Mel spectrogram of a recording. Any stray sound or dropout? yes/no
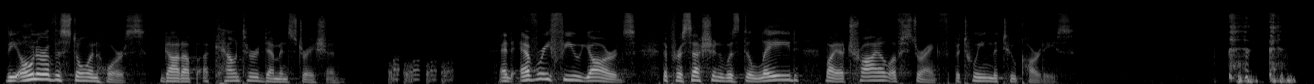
yes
